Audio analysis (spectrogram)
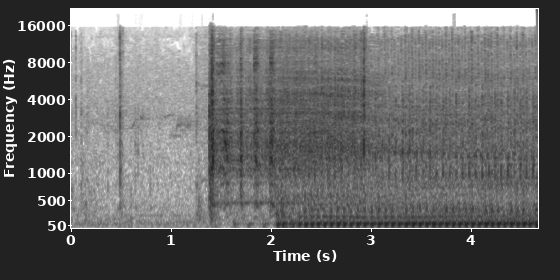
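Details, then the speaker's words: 2005 Polaris Sportsman 700 after exhaust repair and new springs: starts after a few cranks into a lumpy, uneven idle about four beats per second with a chatter. Still running rough; exhaust repair did not fix it. "as you can tell it's still running rough so that did not fix our problem sadly and uh listen to that i don't know if you guys hear that chatter but i don't like the sound of that at all"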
